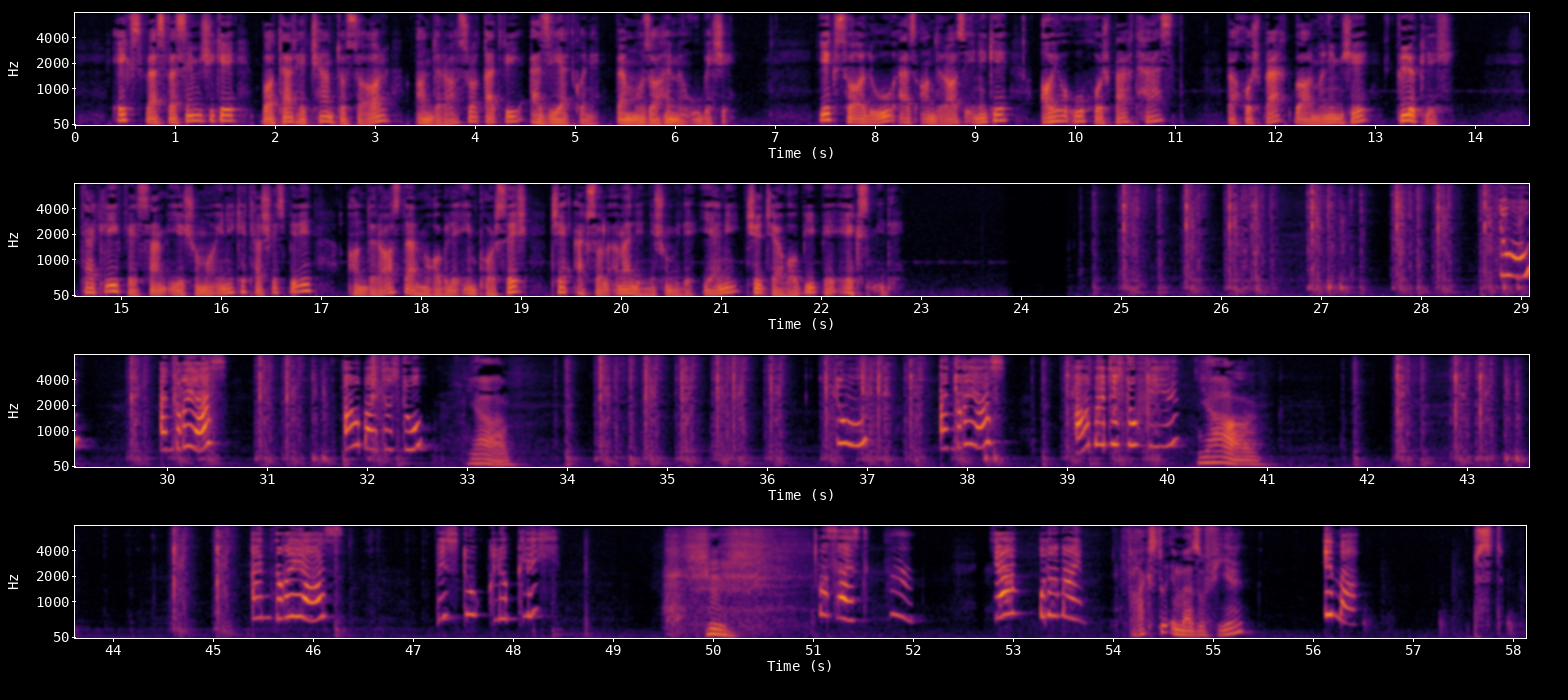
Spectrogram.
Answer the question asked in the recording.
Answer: پس آندراس جواب سریحی به سوال اکس نمیده و فقط زیر لبی چیزی میگه که مفهوم نمیشه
